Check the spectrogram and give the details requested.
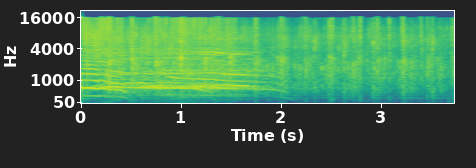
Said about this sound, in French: tonnerre d'applaudissements aussi pour toute l'équipe en Actu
